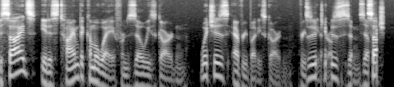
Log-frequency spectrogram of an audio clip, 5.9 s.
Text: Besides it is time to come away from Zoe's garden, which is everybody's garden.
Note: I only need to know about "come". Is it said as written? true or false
true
